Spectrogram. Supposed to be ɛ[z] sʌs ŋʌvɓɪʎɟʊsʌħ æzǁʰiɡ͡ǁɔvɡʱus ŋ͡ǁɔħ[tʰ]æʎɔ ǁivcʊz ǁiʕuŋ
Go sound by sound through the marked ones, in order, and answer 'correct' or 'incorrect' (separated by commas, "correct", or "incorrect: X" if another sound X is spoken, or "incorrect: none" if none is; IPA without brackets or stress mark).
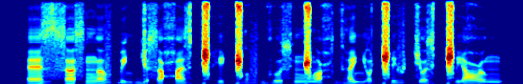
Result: correct, incorrect: dʱ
